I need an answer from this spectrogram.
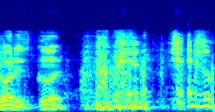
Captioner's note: chuckles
